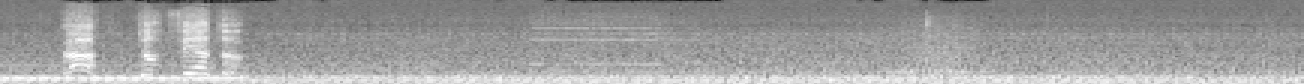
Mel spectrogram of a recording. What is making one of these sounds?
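Tyres roll steadily along the road.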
